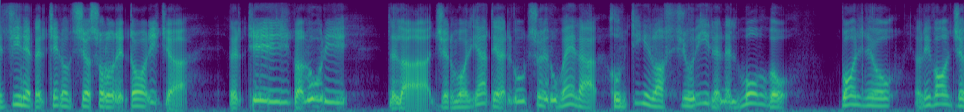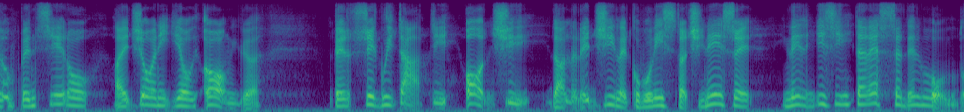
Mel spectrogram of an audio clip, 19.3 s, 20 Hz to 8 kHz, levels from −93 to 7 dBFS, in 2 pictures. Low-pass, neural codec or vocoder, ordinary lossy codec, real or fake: 7.2 kHz; autoencoder, 22.05 kHz, a latent of 192 numbers a frame, VITS, trained on many speakers; none; fake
